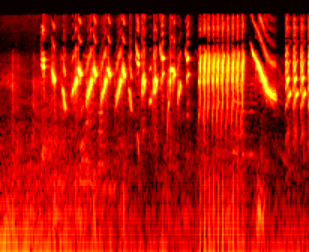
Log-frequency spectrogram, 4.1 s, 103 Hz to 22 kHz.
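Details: Wild European goldfinch (maqnin) of the 2022 season. It gives lively tinkling twitters, then a sustained buzzy rattle, a descending slurred whistle and a final burst of rapid chirps.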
